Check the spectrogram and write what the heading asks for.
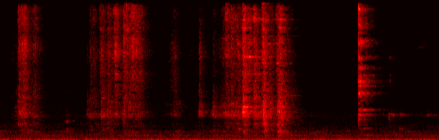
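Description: Kitchenware being handled: several short clinks and rattles of cups, jug or utensils, the longest about halfway through and a sharp one near the end, over a low steady hum.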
